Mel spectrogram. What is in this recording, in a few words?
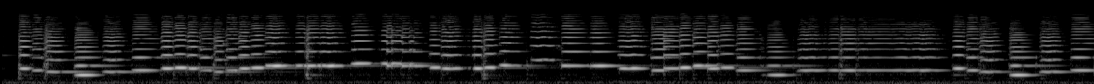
rondeau fast, violin; mouret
